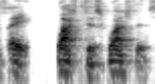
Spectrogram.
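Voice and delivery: very soft whisper under the breath. Retelling what a coach said on the first hole: imitating a whisper. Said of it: "he whispers".

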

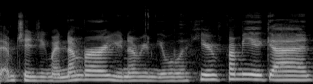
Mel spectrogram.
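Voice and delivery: ordinary delivery

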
